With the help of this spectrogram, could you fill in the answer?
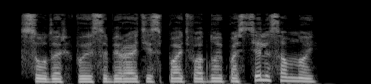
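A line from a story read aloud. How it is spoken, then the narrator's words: Trembling voice, asking. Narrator (Russian): Дрожащим голосом спросила Екатерина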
